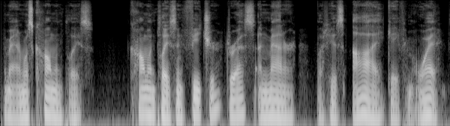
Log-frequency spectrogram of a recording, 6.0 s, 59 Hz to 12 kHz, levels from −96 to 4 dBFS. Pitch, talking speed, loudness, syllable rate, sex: 85 Hz, 150 wpm, -21 LUFS, 5.2 syllables/s, male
